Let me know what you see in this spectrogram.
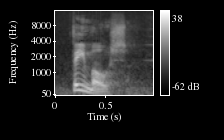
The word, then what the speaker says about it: thumos: And the thumos, the E in there is pronounced thymos.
